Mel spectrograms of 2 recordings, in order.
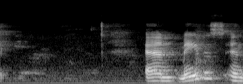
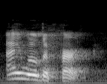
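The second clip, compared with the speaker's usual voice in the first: Cebus; 9 semitones higher than usual. Acted. Alien Cebus speaking telepathically.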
